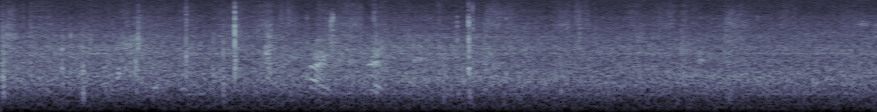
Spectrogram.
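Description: Futsal play on an outdoor artificial-turf court: a steady background hiss broken by scattered sharp ball kicks and footfalls, with faint distant shouts from players.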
